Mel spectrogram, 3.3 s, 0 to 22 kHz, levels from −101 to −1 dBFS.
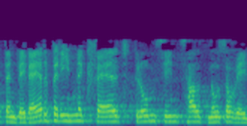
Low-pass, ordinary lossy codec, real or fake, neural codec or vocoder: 7.2 kHz; MP3, 24 kbps; real; none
